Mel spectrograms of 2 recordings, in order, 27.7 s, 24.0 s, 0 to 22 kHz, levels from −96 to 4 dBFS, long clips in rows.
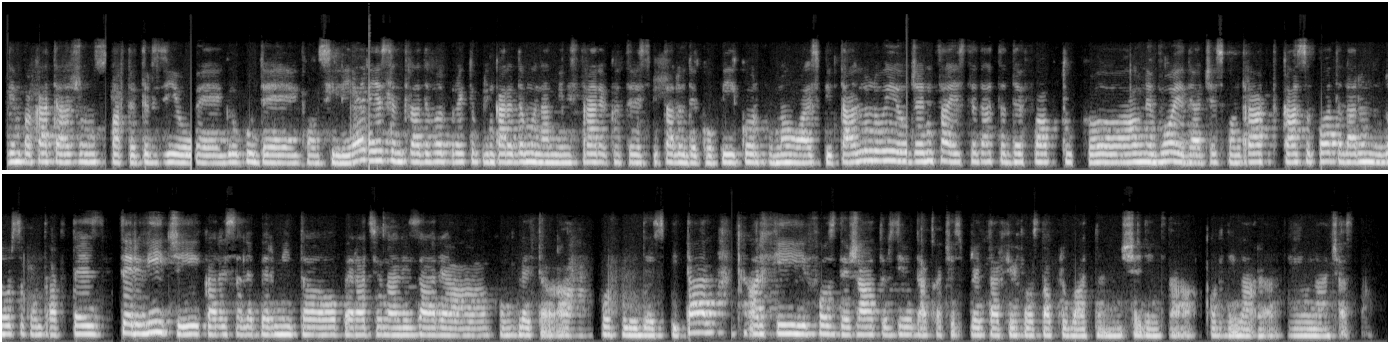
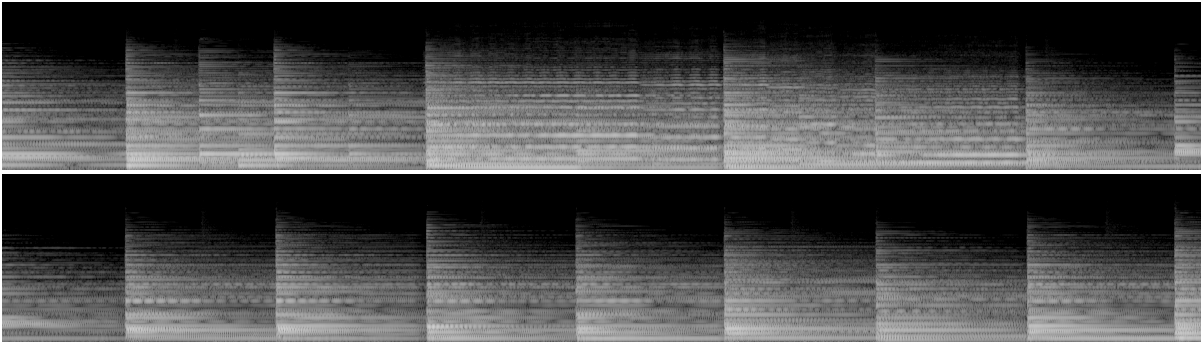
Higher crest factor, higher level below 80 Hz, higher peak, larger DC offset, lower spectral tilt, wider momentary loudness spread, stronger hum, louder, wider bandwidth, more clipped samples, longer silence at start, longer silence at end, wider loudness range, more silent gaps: second, 12 dB vs 18 dB; second, -56 dBFS vs -38 dBFS; first, 0 dBFS vs -6 dBFS; first, 0.1% vs under 0.1%; second, -7.5 dB/octave vs -9 dB/octave; second, 7 LU vs 13 LU; neither; first, -12 LUFS vs -24 LUFS; first, 8 kHz vs 7.2 kHz; neither; about the same, 0.05 s vs 0 s; first, 0.4 s vs 0 s; about the same, 3 LU vs 5 LU; neither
